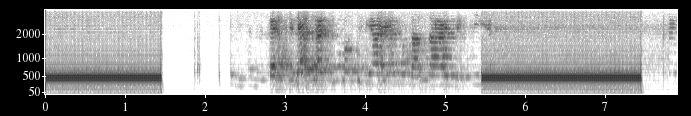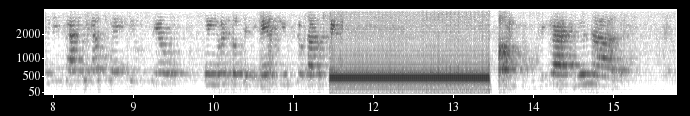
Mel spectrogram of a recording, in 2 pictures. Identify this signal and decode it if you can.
Ringback tone (North America), 440 + 480 Hz, with speech.
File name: out- - - - - .11302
